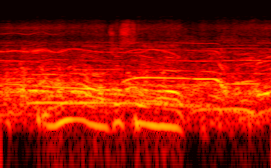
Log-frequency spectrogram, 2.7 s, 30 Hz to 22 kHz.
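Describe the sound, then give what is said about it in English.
A London audience at the introduction of the 2004 movie The Libertine, asked whether Donald Trump could be brought there, erupts in a mixed reaction, cheering and booing at once, a dense, loud swell of overlapping voices with long drawn-out jeers running through the shouts. “And they kind of cheer and boo at the same time.”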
